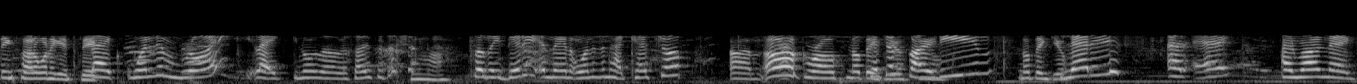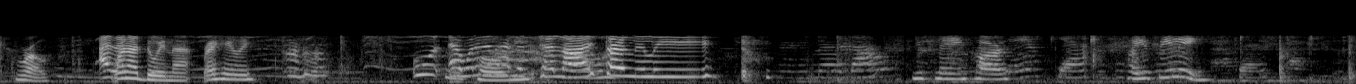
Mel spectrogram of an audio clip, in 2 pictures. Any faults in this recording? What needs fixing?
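There is a burst of packet loss from 20.44 to 20.60 s. Packets arrived too late or not at all. The receiver covered a 143 ms gap by extending the last sound and lowering it as the gap went on. That gives a held buzz or a fading hiss, depending on what came before. About 140 ms of real audio is gone, so the sound resumes further along. Fix this by checking the network path for congestion and giving the jitter buffer enough headroom.

A short concealed packet loss follows at 22.60 to 22.64 s. A few hundredths of a second missed the decoder. The receiver filled about 16 ms by continuing the preceding sound, then blended back into real audio. Roughly 20 ms of material is lost, heard as a brief smear or wobble. A short sound there could drop out entirely. Prevent it by adding packet redundancy or forward error correction on lossy links.

Nothing is heard above 4 kHz, which fits a narrowband call codec such as G.711 at 64 kbps.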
